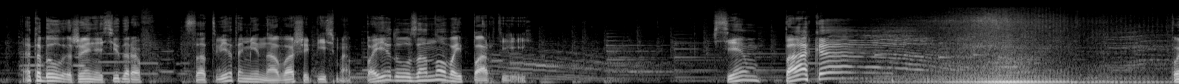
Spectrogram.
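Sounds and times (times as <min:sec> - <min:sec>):
speech: 0:00.2 - 0:05.5, 0:07.2 - 0:08.8
motorcycle engine starting after its rider has fallen: 0:09.1 - 0:11.7.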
